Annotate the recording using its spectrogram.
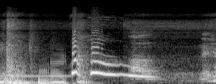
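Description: Background music with a voice over it, including one long falling vocal glide about a second in; the sound drops much lower about one and a half seconds in.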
